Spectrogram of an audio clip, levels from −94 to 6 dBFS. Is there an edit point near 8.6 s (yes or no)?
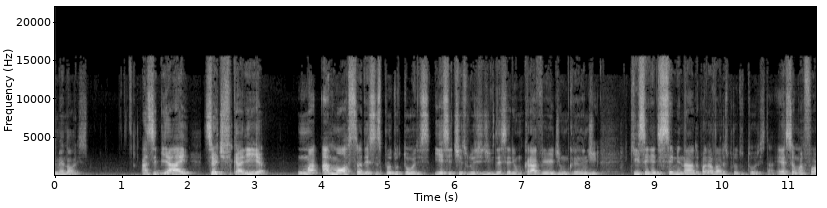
no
